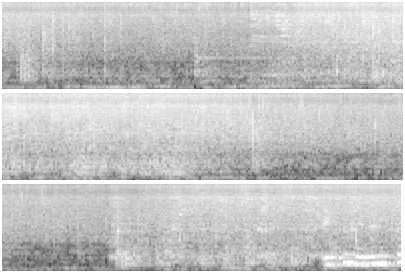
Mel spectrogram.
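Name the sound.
frying chillies, grated garlic and ginger in pan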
